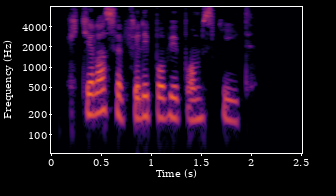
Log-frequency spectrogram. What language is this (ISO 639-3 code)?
ces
